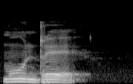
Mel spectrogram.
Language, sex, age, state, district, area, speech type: Tamil, male, 18-30, Tamil Nadu, Salem, rural, read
